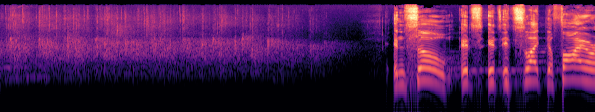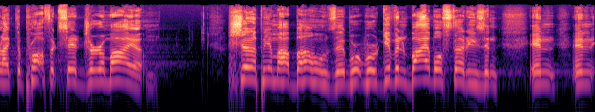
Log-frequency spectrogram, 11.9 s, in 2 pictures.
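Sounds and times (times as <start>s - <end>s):
audience hand clapping: 0.0s - 3.7s
speech: 4.0s - 7.6s, 8.2s - 11.8s.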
